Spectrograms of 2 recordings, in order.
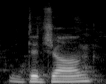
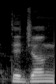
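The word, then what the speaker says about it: de Jong: I have no idea it's did Jung means the young in Dutch do you guys dose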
